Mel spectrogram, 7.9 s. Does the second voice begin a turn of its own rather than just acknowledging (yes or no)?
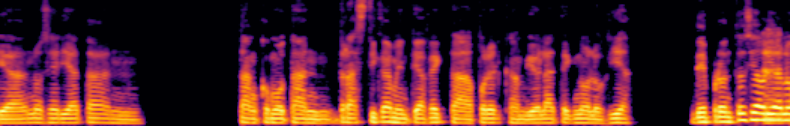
no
